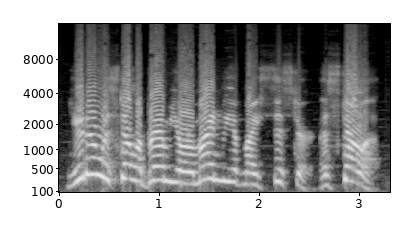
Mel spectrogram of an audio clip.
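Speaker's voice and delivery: high, full-throated taunting yell, as loud as possible. A character taunting a creature to draw its attention, yelling as loud as possible. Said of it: "he's yelling out as loud as he can".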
